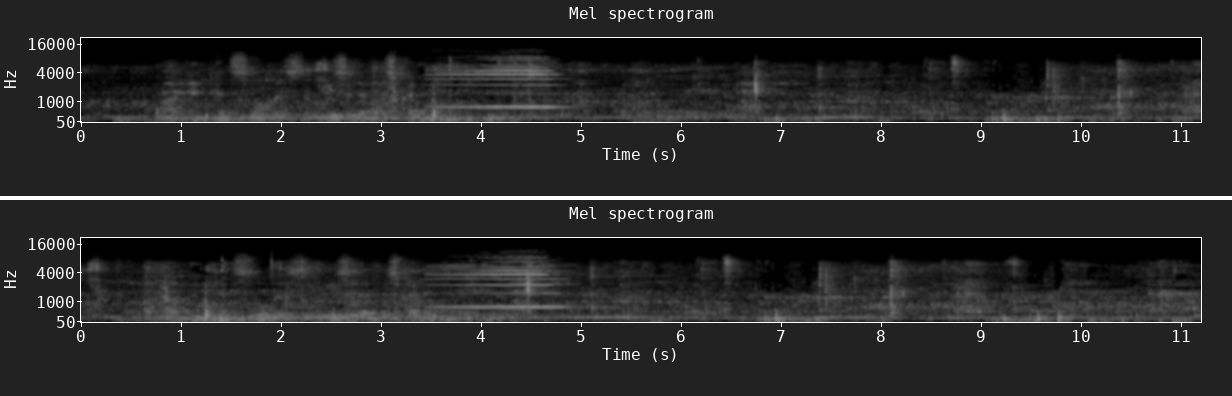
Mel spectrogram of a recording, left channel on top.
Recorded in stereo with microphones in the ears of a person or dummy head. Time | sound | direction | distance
0.7 | a man speaking | 85° left | 9.5 m
3.4 | a violin | 20° left (ahead or behind) | 3 m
